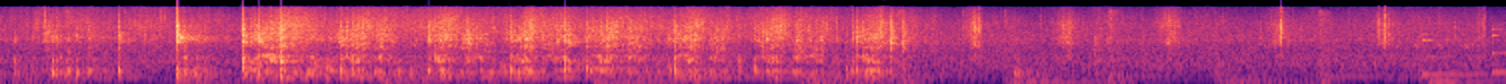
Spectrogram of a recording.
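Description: Onion, capsicum, green chilli, carrot and curry leaves are stir-fried in a pan, with a steady sizzle broken by repeated scraping and clinking stirs of a spoon against the metal, close and fairly loud.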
